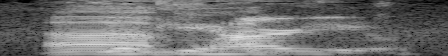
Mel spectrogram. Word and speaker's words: Jokiharju: Jokiharju.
